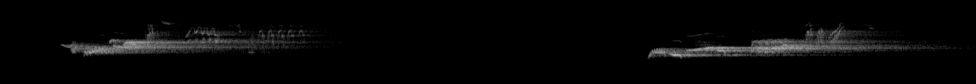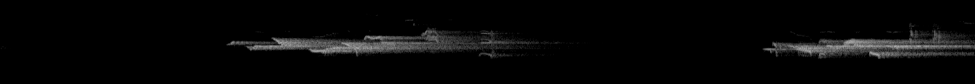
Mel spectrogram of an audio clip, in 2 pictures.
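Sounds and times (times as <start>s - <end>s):
bird singing twittering phrases: 0.6s - 3.4s, 6.5s - 9.1s, 12.0s - 15.3s, 17.4s - 19.5s.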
